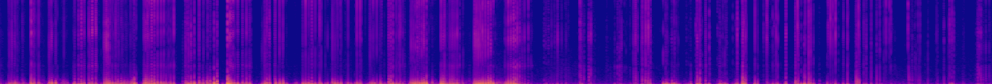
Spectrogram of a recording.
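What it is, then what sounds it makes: Glass perfume bottle. Long nails tap the thick glass base and scratch the ridged sides of a small, ribbed, clear glass perfume bottle that is partly filled and held in the hands. The result is a dense, continuous run of quick taps and rough scratches, mostly low and dull, with no ringing tail on any of them.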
